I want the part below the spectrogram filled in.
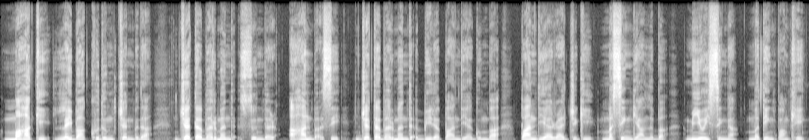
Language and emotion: Manipuri, neutral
